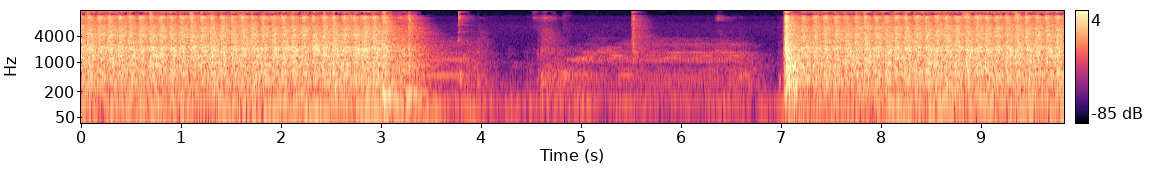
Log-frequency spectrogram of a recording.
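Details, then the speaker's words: 1988 VW Golf MkII barn find, stood 14 years, new in-tank fuel pump fitted and pressurizing: starter cranks steadily about 200 rpm, pauses, cranks again, never catches; crank no start, no fuel delivery, moving on to second fuel pump under car. "so no nothing at all so it's on to the second fuel pump"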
